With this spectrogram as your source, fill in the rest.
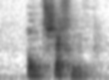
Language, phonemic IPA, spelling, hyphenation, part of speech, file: Dutch, /ɔntˈzɛ.ɣə(n)/, ontzeggen, ont‧zeg‧gen, verb, Nl-ontzeggen.ogg
- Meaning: to deny, to keep from having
